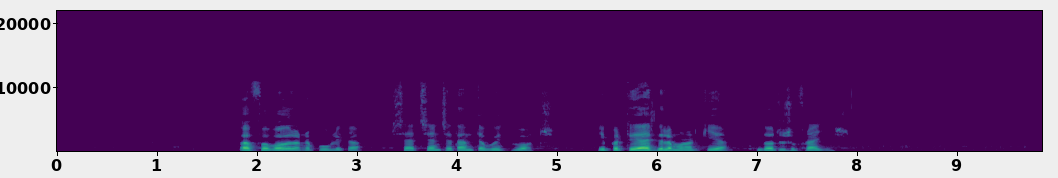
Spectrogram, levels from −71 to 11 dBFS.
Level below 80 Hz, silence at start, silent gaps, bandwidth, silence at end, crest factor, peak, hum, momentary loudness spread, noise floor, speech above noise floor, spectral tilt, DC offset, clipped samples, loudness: -80 dBFS; 1.85 s; none; 11 kHz; 2.05 s; 22 dB; -6 dBFS; none; 17 LU; -76 dBFS; 50 dB; -6.5 dB/octave; under 0.1%; under 0.1%; -27 LUFS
